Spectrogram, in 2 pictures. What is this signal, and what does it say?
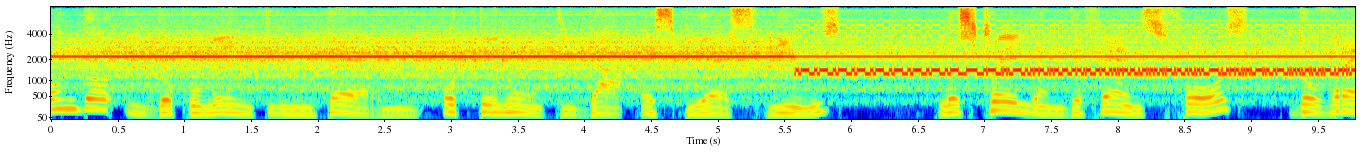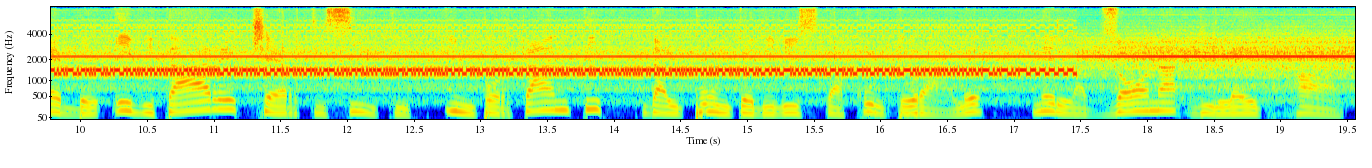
NAVTEX (SITOR-B), 100 baud, 170 Hz shift, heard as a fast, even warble, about 1360 Hz centre, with a steady whistle near 2190 Hz and speech in Italian. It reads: ZCZC EA28 GALE WARNING 95. SW 4 TO 5 EXPECTED SOON. NNNN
